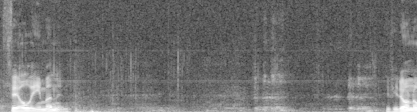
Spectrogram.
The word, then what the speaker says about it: Philemon: turn in your Bibles to Philemon some people pronounce it Philemon but it's I like Phil Eamonn and if you don't know where that's at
